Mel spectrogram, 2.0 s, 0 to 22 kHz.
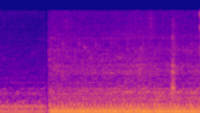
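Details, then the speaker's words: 2012 Fiat 500 with a used replacement engine that sat over a year, after engine swap, during a roughly 20-minute test drive: low, smooth, steady engine drone with no knocks or stumbles. Check engine light stayed off, no smoke; runs great. "check engine light stayed off the entire time car runs great"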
